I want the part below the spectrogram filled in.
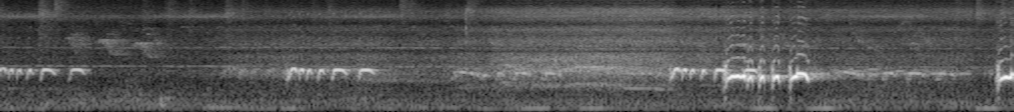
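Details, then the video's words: Local zebra dove singing, used to lure other zebra doves: short clipped coo phrases separated by quiet gaps, with a soft hiss in the middle and a louder, rapid bubbling flourish near the end. "Perkutut Lokal Gacor Suara Besar"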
